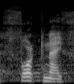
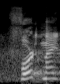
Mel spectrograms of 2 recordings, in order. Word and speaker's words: Fortnite: That's a fork knife reference. Did you say fork knife? It's actually pronounced Fortnite. No, I don't think so.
